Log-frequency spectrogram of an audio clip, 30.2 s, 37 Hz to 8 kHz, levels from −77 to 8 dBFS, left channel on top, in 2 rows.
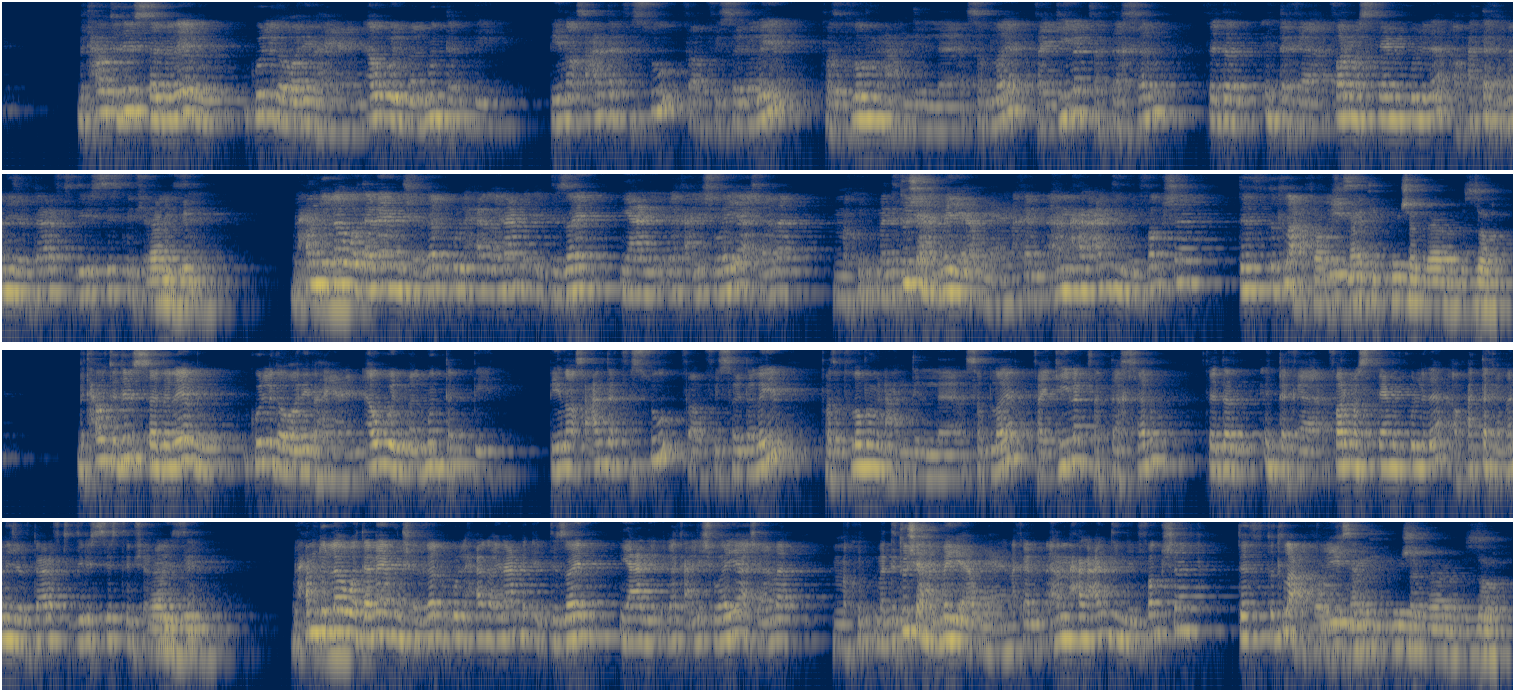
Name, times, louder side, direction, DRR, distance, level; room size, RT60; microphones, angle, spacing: voice 1, 0.8-5.0 5.5-7.9 8.2-11.6 12.0-17.1 18.0-23.1 23.4-27.2 27.5-28.7, right 1 dB, 80° right, 2 dB, 0.4 m, -23 dB
voice 2, 16.6-17.0 18.0-18.5 28.0-28.7 29.0-30.0, left 3 dB, 90° left, -1 dB, 0.3 m, -24 dB
2.9 x 2.4 x 2.5 m, 1.0 s
head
